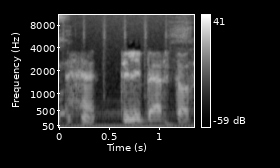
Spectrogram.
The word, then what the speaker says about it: Diliberto: Diliberto.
